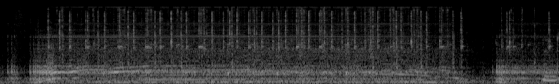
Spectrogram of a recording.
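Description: A sewing machine stitching leather runs steadily for several seconds in a fast, even mechanical patter, close and clear, slowing briefly near the end before picking up again.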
